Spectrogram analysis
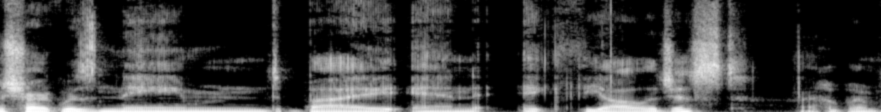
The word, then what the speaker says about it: ichthyologist: So the goblin shark was named by an ichthyologist. I hope I'm pronouncing that correctly. You got it, ichthyologist?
